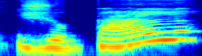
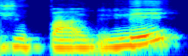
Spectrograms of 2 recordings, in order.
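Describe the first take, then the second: First: The verb ends with a silent ending. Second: The verb ends with a pronounced vowel. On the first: The speaker calls it right. "They are pronounced pal. That means I would read je parle" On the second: The speaker calls it wrong. "not je parlais"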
